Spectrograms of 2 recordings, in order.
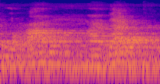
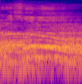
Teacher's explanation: Muhammadan tanwin ketemu ain hukumnya izhar. Jelas baca Muhammadan.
